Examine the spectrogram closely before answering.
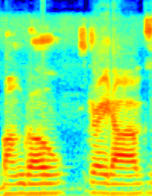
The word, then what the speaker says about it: Bungo Stray Dogs: It's actually pronounced Bungo Stray Dogs, Bungo.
